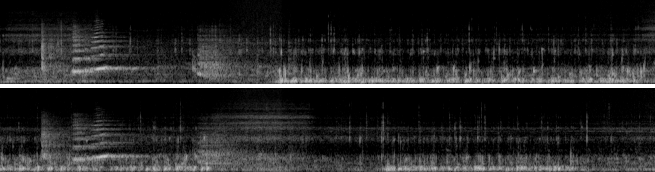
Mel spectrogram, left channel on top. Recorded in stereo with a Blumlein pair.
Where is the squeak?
25° left, 2.0 m.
